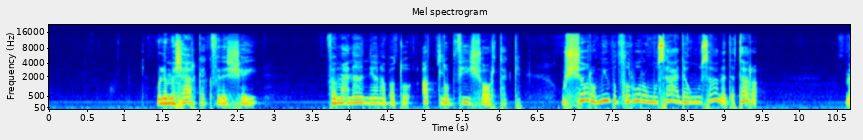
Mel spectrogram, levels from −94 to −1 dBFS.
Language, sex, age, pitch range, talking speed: Arabic, female, 20-39, 180-220 Hz, 100 wpm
